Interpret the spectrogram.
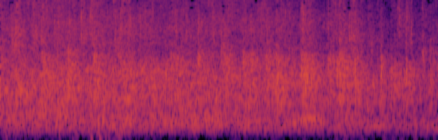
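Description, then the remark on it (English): An audience claps steadily for several seconds, a dense, even wash of many hands at a constant loud level, with no voices rising above it. “Okay, give her a big round of applause.”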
